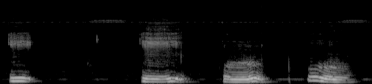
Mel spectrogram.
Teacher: संव्रत स्वर इसमें लगभग मुंह बंद रहता है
